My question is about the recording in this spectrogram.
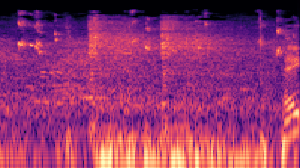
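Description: A basketball bouncing on a hardwood court amid the steady background noise of an arena during a game.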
